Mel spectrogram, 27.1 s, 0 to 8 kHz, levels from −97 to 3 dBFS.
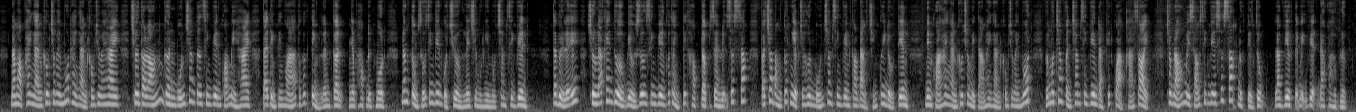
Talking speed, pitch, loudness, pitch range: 230 wpm, 205 Hz, -31 LUFS, 175-240 Hz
